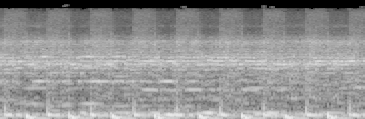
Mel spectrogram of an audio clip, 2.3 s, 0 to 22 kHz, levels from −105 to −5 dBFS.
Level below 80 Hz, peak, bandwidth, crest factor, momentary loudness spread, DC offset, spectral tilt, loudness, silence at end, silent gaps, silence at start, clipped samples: -24 dBFS; -2 dBFS; 17 kHz; 14 dB; 1 LU; under 0.1%; -3.5 dB/octave; -15 LUFS; 0 s; none; 0 s; under 0.1%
